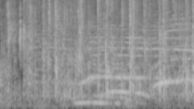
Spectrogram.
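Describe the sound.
An audience breaks into steady, dense applause for an adviser, lasting about two seconds, with many hands clapping at once and a few voices rising faintly through the noise.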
